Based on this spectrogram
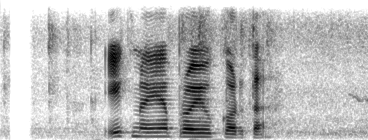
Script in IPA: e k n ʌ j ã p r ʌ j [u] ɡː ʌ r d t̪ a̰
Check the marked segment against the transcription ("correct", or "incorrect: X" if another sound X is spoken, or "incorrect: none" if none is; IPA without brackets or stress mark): incorrect: o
